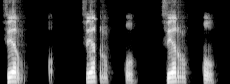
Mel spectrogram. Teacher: Ra dibaca dengan tebal ketika waqaf dengan sukun.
